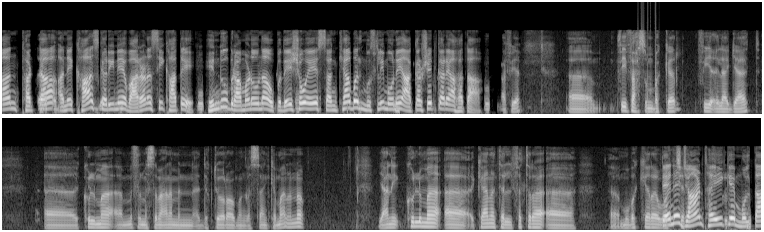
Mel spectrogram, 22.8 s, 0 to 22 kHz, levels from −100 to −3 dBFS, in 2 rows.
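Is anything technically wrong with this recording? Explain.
Yes, there are three kinds of fault in this speech clip.

From 0.12 to 0.2 s the background is gated by the echo canceller. It clamped the microphone while the far end played, so the room sound drops by about 40 dB for roughly 70 ms, then pops back when it releases.

Speech suppressed in double talk shows up at 0.48–0.78, 1.08–2.49, 2.69–3.17, 3.66–5.62, 5.83–6.5, 6.66–7.52 and 21.67–22.76 s. The talker's level dives by around 40 dB in chunks, likely because the canceller mistook overlapping talk for echo and ducked everything.

From 9.54 to 9.96 s there's processor overload crackle, a gritty tearing as a run of tiny buffers missed their deadline and came out as silence. It points to very short buffers, a millisecond or two each, with about twenty dropped in that stretch.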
